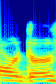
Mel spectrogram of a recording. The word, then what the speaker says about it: hors d'oeuvres: Um, if you look at the way how hors d'oeuvres is spelled, it's spelled really fucked up, but it's pronounced hors d'oeuvres.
